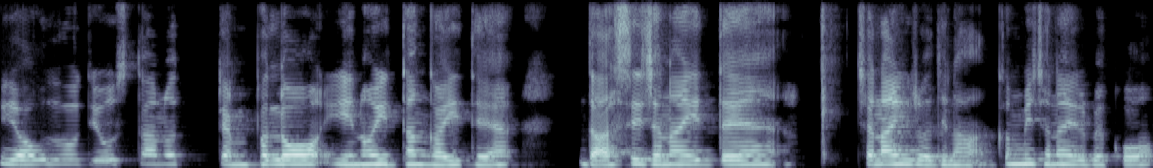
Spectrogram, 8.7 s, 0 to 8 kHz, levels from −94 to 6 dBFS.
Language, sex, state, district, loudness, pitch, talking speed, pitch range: Kannada, female, Karnataka, Mysore, -17 LUFS, 215 Hz, 95 wpm, 210-220 Hz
